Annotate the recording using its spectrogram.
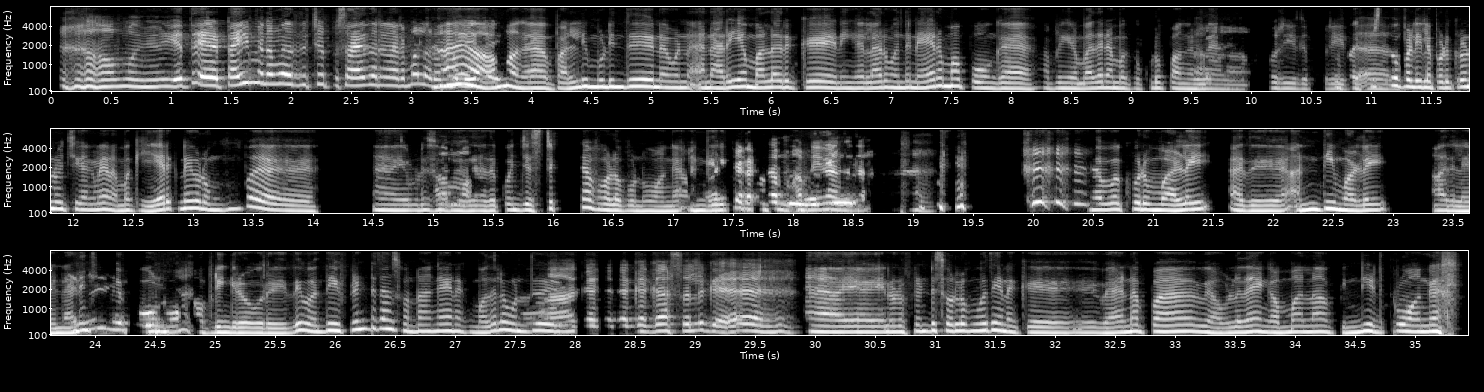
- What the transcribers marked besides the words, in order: chuckle; static; other background noise; distorted speech; tapping; in English: "ஸ்ட்ரிக்ட்டா ஃபாலோ"; unintelligible speech; chuckle; unintelligible speech; other noise; laughing while speaking: "ஆ க, க, க, க. சொல்லுங்க. அ"; chuckle
- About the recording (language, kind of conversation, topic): Tamil, podcast, பள்ளிக்காலத்தில் உங்கள் தோழர்களோடு நீங்கள் அனுபவித்த சிறந்த சாகசம் எது?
